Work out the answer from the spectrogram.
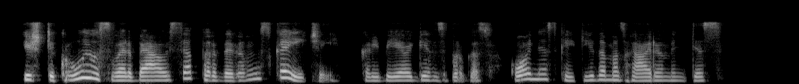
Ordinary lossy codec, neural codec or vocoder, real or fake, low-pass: AAC, 48 kbps; codec, 16 kHz, 1.1 kbps, Voila-Tokenizer; fake; 7.2 kHz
